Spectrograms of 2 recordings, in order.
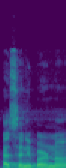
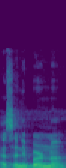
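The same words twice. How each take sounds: The two takes are said the same way.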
